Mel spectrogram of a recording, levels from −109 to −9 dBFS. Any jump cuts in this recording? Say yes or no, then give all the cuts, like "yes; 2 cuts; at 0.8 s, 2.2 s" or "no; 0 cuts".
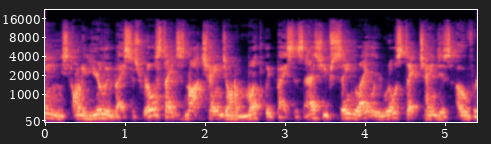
no; 0 cuts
